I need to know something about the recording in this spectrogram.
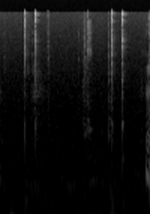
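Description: Faint clicks from a computer keyboard and mouse: about half a dozen scattered keystrokes and clicks.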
